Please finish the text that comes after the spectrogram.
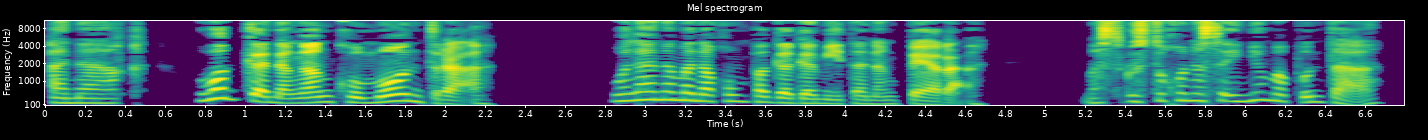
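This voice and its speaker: A woman's voice: medium pitch, very animated, fairly quick, dry recording, clean studio sound, lightly acted. A woman voicing a caring, coaxing retired mother with a secret, in an audio drama. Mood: gently insistent.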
